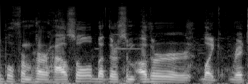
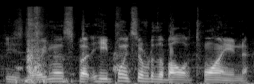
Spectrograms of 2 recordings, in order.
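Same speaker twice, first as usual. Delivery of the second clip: ordinary talk, nothing marked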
